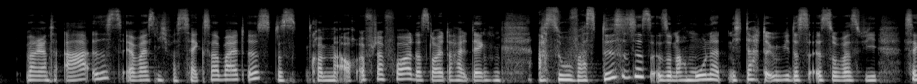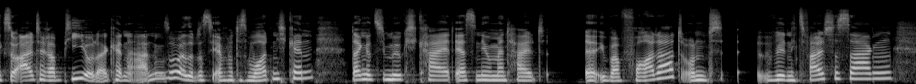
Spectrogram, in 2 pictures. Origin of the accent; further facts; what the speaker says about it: Germany; ich komme aus Deutschland.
